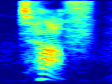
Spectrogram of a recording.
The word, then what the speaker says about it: tough: hear how it sounds tough tough my tongue is actually on the roof of my mouth when I say that word tough and it makes a an F sound at the end tough genes are tough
